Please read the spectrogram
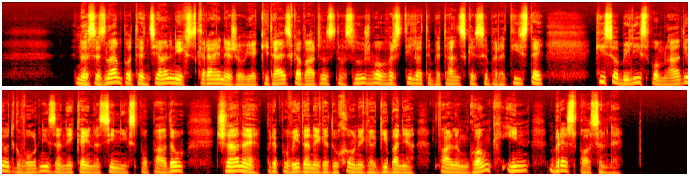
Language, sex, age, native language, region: Slovenian, male, 60+, Slovenian, Central Slovenia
